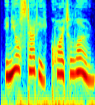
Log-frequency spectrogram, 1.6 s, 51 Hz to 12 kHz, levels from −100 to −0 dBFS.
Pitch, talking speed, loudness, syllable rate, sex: 260 Hz, 190 wpm, -14 LUFS, 6.6 syllables/s, female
